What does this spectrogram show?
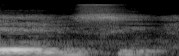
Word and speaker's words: hélice: H mais E faz E de hélice, E de Helena, se escreve com H maiúsculo Helena.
